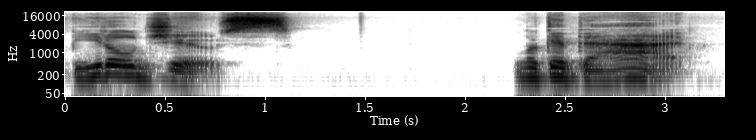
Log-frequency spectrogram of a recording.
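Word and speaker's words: Betelgeuse: of the most popular popular stars looks like betelgoose it's pronounced beetlejuice look at that it's very very bright you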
